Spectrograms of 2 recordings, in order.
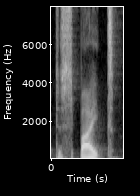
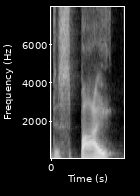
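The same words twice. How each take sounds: First: The final t is audibly released. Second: The final t is a glottal stop. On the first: "we need a bit of a t" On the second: "the British thing of the glottal stop"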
